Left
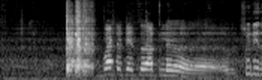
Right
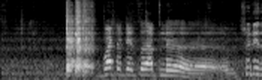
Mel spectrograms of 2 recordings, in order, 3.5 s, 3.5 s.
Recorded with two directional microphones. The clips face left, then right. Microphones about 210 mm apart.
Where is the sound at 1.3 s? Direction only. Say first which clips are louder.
Even; centre (ahead or behind).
